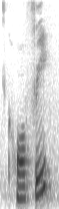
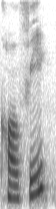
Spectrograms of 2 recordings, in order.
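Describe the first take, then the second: First: The word is said with a French accent. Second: The word is said with a plain English accent.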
